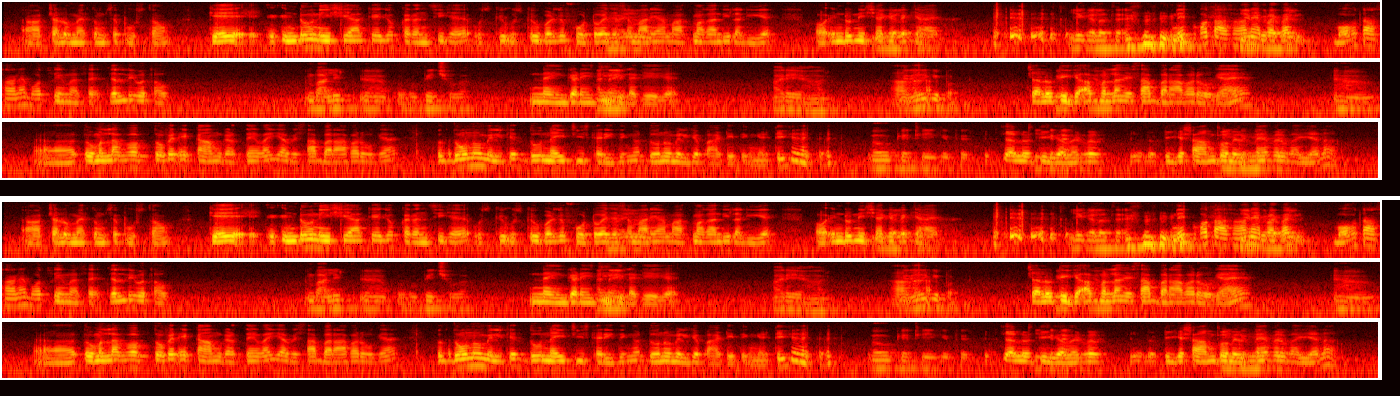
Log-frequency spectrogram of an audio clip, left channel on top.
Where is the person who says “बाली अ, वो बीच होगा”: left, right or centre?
Left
